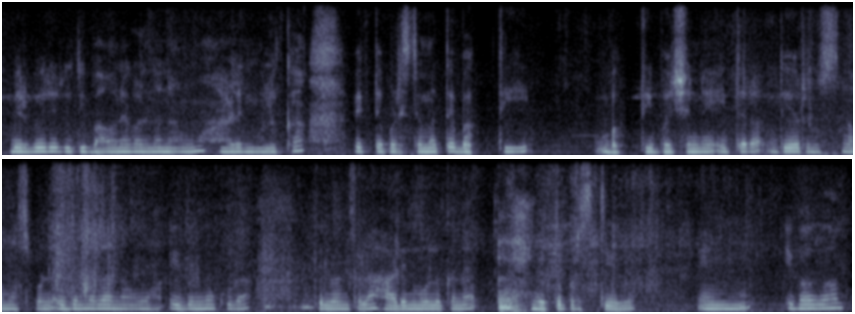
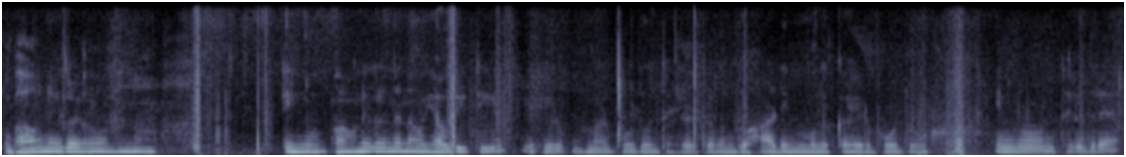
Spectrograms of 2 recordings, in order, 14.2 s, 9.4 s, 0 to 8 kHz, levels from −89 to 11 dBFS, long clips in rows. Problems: none marked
